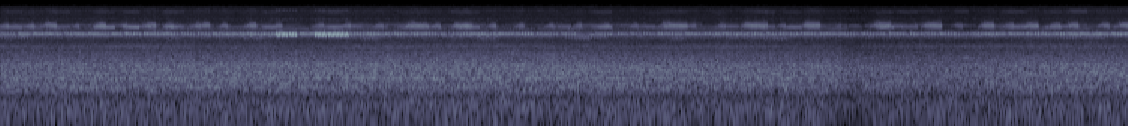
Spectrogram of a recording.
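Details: Nighttime crickets chirping in a steady, high, ringing chorus, with quick repeated pulses over a constant trill and two short louder bursts around three seconds.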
